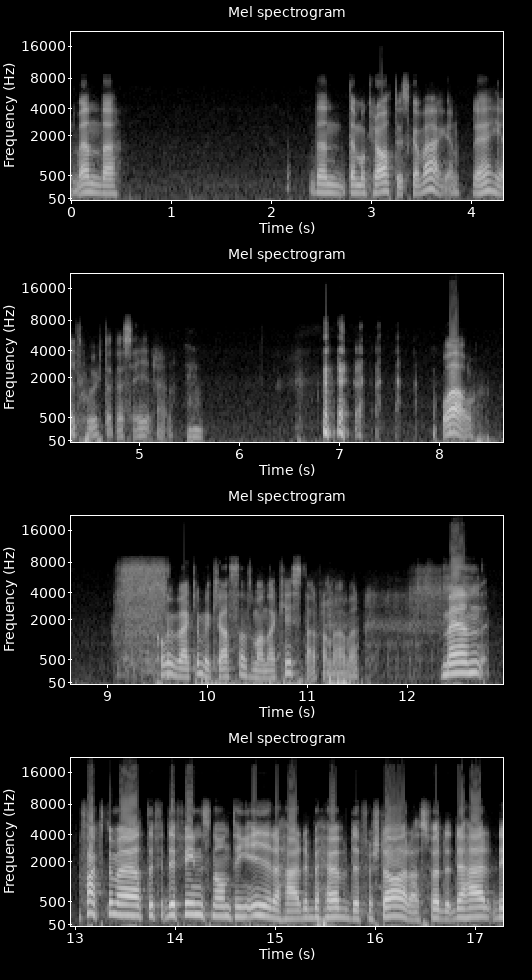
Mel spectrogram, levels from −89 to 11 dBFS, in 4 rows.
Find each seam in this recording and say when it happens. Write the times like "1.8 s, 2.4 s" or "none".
none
